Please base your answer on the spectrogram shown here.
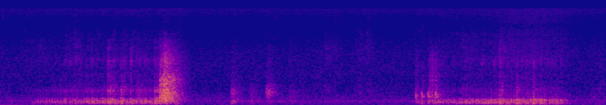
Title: Bosley our bulldog snoring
